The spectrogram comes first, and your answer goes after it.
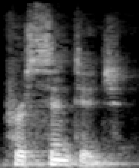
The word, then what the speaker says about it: percentage: Porcentagem, percentage. Nota que em inglês a gente dá aquela força tônica na sílaba sin. Percentage.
